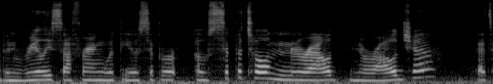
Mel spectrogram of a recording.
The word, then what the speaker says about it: occipital neuralgia: pretty bad I've been really suffering with the occipital neuralgia that's how you pronounce it in my neck which causes headaches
